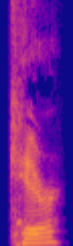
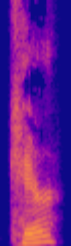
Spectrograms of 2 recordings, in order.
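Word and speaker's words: XAIPE: um so care is like I am Greek letters anglicized to their closest English equivalent although spelled x-a-i-p-e it's pronounced care which in Greeks means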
